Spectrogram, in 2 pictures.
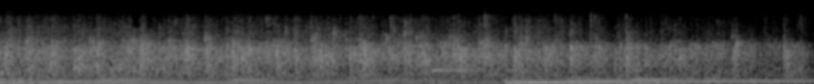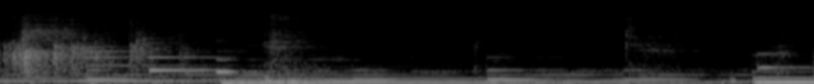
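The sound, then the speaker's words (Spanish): An audience breaks into loud, sustained applause for Jesus over steady organ or keyboard chords, the clapping thinning out after several seconds as the music continues. “Si tú lo crees, dale un aplauso fuerte a Jesús.”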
